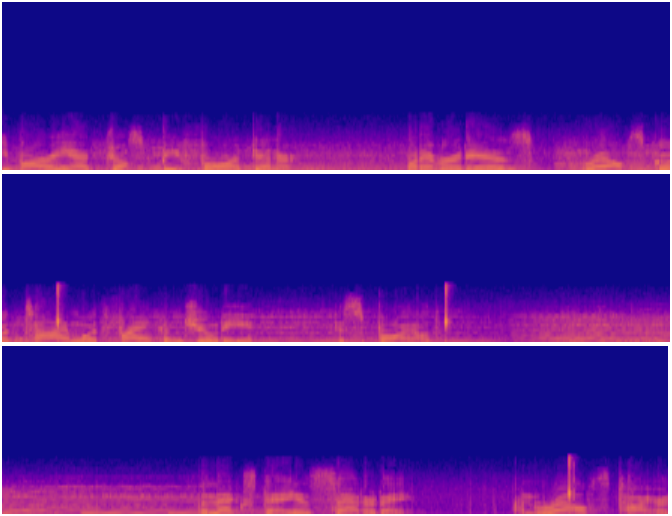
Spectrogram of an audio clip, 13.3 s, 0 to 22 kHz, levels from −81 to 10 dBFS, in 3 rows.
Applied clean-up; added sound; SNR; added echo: none; Finger snapping; 3 dB; none.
